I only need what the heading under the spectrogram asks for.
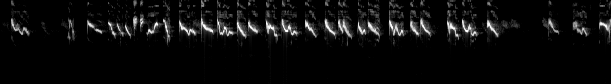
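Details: Small Oriental white-eye giving a long, lively stream of high, sweet twittering notes, each a quick rising-and-falling whistle, packed about three per second with brief gaps, no other animals heard.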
